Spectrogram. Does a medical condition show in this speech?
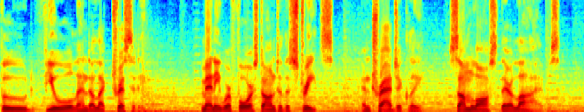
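No.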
